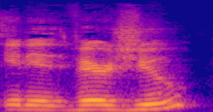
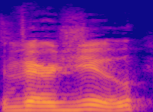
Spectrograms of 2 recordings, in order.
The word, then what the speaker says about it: verjuice: It is verjuice, pronounced verjuice, is the tart, unfermented juice of unripe wine grapes with high acidity and a tart apple-like flavor.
